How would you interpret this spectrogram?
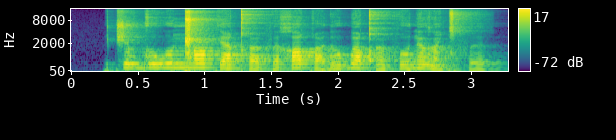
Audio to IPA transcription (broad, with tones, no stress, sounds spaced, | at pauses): t͡ʃ ə˥ l ɡ o˥ w o˥ ŋ͡ǁ ɒ˥ k ɛ˥ qʰ u˩ f ə˩ χ ɒ˥ q o˩ ɗ o˥ ɓ o˥ qʼ ũ˩ f o˥ ɗ ə̃˥ ʁ ã˩ c f ə˩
